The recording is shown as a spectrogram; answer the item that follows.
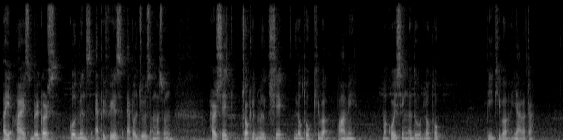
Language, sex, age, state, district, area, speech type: Manipuri, male, 18-30, Manipur, Imphal West, urban, read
